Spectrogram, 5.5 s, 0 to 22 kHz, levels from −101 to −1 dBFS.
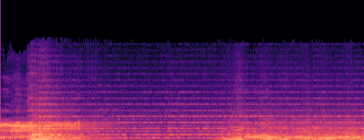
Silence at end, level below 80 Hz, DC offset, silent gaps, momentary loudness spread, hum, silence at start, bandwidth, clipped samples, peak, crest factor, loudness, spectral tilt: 0 s; -44 dBFS; under 0.1%; none; 20 LU; none; 0 s; 14 kHz; under 0.1%; -4 dBFS; 18 dB; -21 LUFS; -6 dB/octave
